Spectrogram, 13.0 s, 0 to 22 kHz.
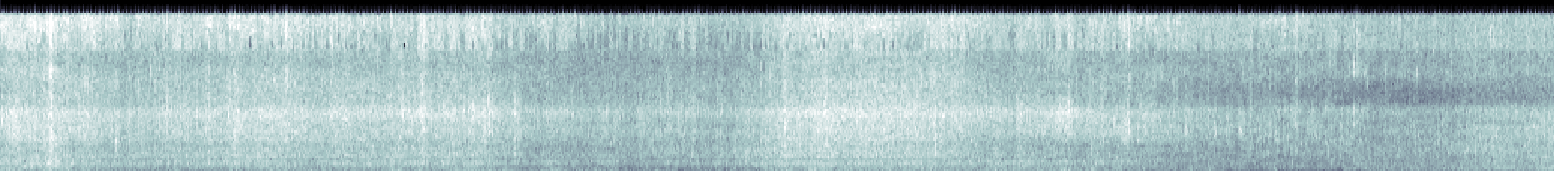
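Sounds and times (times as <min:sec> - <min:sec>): waves breaking on beach: 0:00.0 - 0:12.9.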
